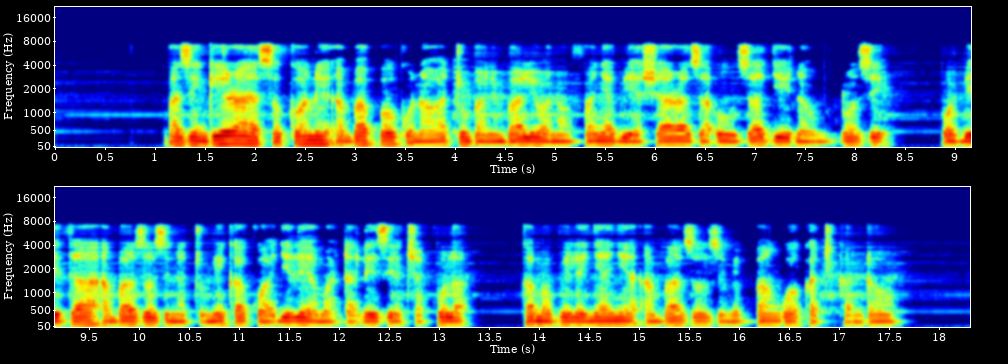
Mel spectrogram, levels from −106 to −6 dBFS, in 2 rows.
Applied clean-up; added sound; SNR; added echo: neural mask model DeepFilterNet 3.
